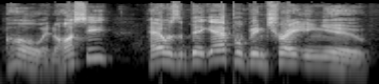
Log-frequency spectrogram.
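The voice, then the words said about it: Poor attempt at Australian accent. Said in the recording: “That's supposed to be Australian? That was terrible.”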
